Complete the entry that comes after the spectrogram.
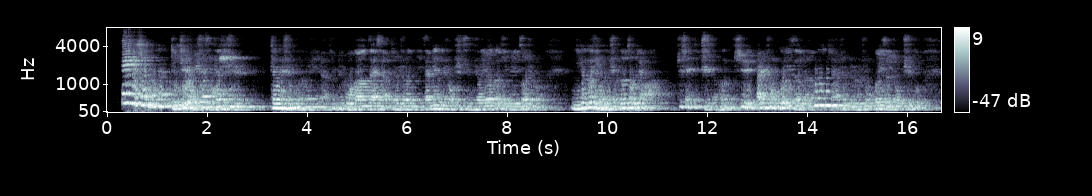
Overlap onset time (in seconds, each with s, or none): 1.3 s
